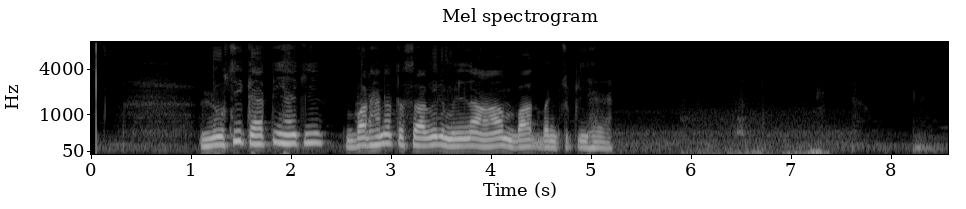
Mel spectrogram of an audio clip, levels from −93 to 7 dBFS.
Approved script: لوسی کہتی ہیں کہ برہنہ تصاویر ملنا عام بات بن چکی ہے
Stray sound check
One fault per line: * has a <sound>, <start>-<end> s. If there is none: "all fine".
* has a bark, 5.9-7.4 s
